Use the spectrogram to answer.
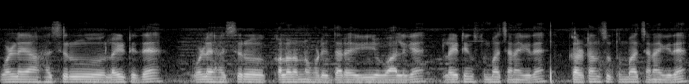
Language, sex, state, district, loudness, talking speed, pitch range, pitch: Kannada, male, Karnataka, Belgaum, -19 LUFS, 150 wpm, 110-120 Hz, 115 Hz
